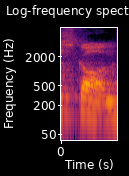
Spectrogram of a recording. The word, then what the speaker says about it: scone: Bliny scone rhymes with bliny stone. To me, it's a bliny scone.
